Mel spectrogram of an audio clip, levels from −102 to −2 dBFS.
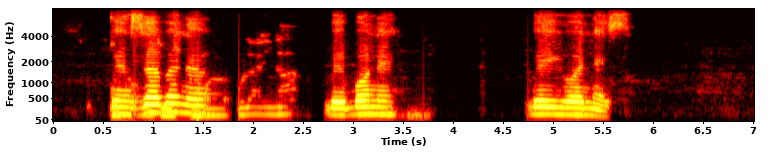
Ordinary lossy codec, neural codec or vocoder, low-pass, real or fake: Opus, 24 kbps; none; 7.2 kHz; real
